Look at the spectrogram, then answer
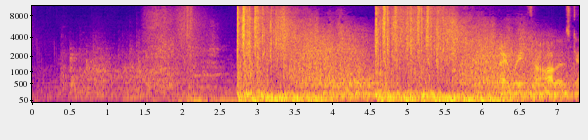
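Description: Main battery salvos from the Tier VIII battleship Kansas in World of Warships, aimed at an enemy Monarch: heavy booming gunfire that lands hard partway through and rolls on in loud, dense waves.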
